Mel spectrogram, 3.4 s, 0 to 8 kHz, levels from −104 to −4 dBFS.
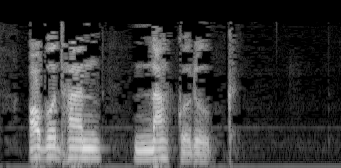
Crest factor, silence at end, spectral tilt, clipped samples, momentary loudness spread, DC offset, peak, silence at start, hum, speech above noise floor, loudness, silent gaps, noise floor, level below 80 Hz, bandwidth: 18 dB; 1.05 s; -10 dB/octave; under 0.1%; 15 LU; under 0.1%; -10 dBFS; 0.3 s; none; 52 dB; -25 LUFS; none; -77 dBFS; -58 dBFS; 5.8 kHz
